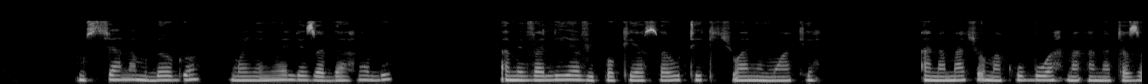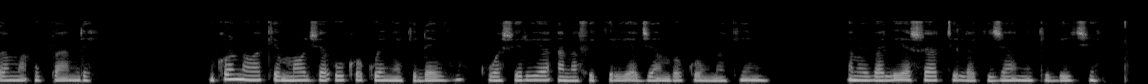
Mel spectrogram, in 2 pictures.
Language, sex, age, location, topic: Swahili, female, 25-35, Nairobi, education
